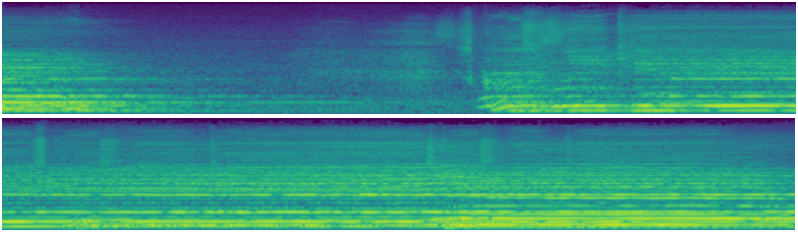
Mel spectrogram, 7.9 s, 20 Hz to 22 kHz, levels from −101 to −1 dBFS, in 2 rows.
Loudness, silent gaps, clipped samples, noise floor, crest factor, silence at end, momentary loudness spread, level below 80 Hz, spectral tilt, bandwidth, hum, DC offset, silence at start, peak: -14 LUFS; none; under 0.1%; -43 dBFS; 14 dB; 0 s; 9 LU; -58 dBFS; -5.5 dB/octave; 16 kHz; none; under 0.1%; 0 s; 0 dBFS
